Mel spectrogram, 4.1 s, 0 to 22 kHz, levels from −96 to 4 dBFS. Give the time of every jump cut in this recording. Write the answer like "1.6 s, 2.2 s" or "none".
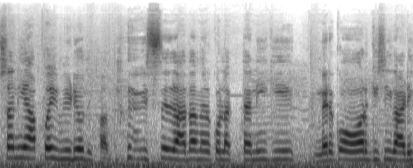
1.1 s, 3.0 s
